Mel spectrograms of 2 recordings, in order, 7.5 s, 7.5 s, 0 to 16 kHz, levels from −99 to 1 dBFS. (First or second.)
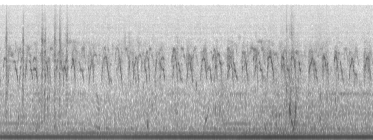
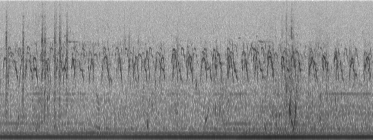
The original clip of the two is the second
